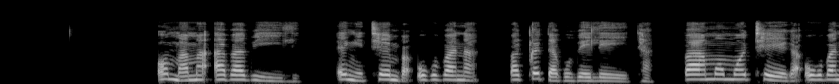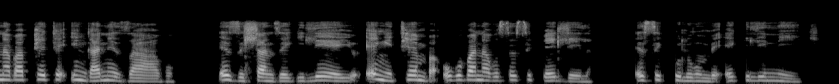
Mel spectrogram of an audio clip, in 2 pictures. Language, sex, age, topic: North Ndebele, male, 50+, health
